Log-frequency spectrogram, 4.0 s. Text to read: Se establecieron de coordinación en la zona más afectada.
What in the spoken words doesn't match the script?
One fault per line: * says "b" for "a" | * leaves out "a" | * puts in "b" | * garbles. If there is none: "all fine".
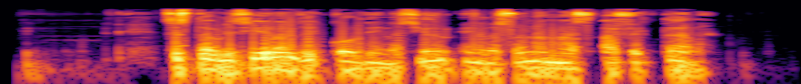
all fine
